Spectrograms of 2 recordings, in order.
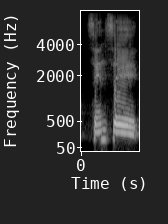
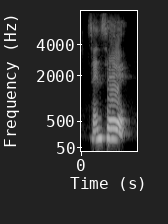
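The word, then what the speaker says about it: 先生: suena sencillo y sin él con la i sense como doble sense puedes decirle si quieres la puedes decir pero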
